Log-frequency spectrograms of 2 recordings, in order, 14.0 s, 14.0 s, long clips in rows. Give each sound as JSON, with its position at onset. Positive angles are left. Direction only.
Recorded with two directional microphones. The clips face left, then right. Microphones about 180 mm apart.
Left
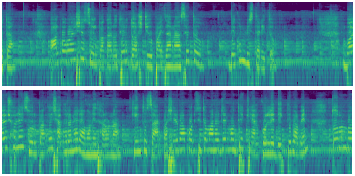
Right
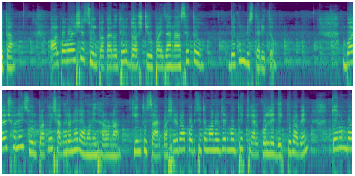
{"t": 0.1, "sound": "a woman's voice", "side_deg": -55}
{"t": 6.9, "sound": "a woman's voice", "side_deg": -45}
